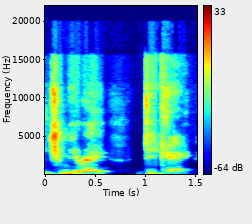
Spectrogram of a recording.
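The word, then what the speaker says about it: Chimere Dike: His name is Chimere DK is how you pronounce it for that.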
